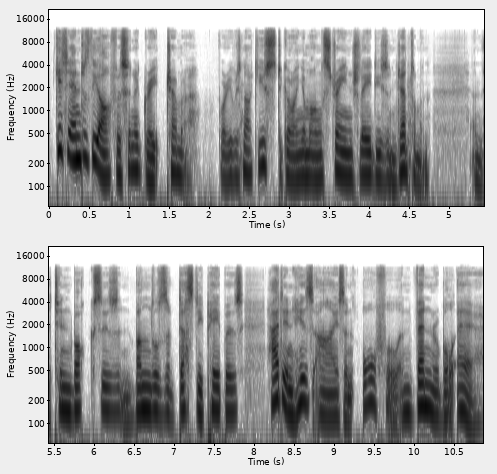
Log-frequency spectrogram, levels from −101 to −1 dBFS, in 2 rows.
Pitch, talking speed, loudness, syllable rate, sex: 145 Hz, 210 wpm, -18 LUFS, 5.9 syllables/s, female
